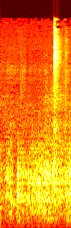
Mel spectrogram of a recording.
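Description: Steamers in a paper filter machine produce a low, continuous bubbling and rumbling murmur, faint and steady, with a brief brighter gush near the end.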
